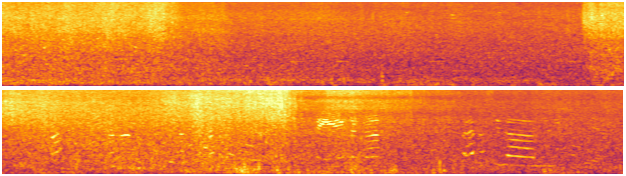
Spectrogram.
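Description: Ocean surf breaking and washing over a rock shelf, a continuous rush that swells loud twice, the second surge the loudest, about two-thirds of the way through.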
